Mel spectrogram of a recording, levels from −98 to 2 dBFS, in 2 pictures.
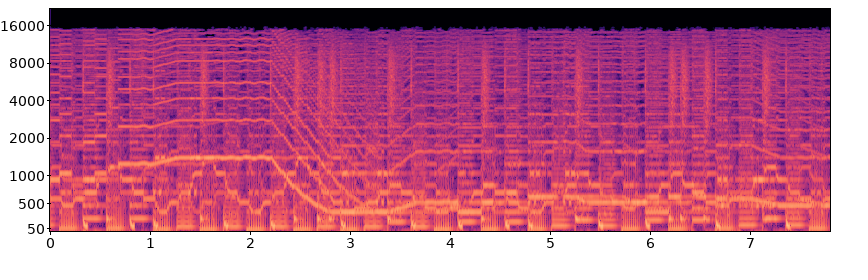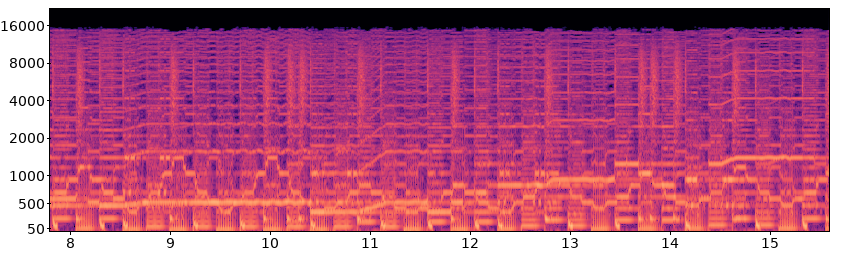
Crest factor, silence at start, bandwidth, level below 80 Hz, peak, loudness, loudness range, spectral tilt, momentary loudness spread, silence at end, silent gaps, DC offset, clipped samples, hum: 12 dB; 0 s; 16 kHz; -30 dBFS; -6 dBFS; -18 LUFS; 1 LU; -4 dB/octave; 2 LU; 0 s; none; under 0.1%; under 0.1%; none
